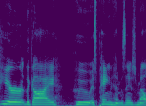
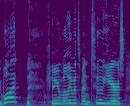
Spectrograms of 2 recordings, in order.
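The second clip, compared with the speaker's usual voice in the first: mock surprise; 6 semitones higher than usual. Mock surprise at own anniversary.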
